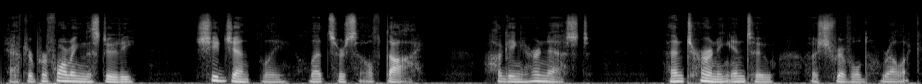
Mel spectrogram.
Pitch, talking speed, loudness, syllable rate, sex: 125 Hz, 115 wpm, -20 LUFS, 4.6 syllables/s, male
